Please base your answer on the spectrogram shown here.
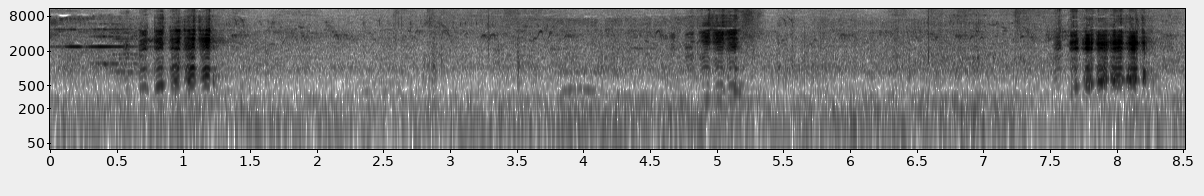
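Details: Farm-raised Boer goat bleating three times, each a short, nasal, quavering cry, spaced several seconds apart against constant low mechanical hum.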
